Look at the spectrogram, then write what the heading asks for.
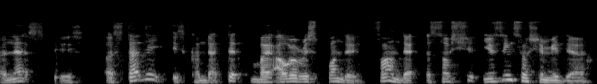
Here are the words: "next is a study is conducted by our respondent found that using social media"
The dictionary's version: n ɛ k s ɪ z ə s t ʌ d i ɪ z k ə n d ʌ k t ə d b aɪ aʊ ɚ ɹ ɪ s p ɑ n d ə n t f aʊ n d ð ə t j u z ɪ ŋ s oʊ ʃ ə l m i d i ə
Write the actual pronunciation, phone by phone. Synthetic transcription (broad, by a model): n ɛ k s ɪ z ə s t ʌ d i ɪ s k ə n d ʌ k t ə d b aɪ aʊ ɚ ɹ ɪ s p ɑ n d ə n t f aʊ n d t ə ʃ j u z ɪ ŋ s oʊ ʃ ə l m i d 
